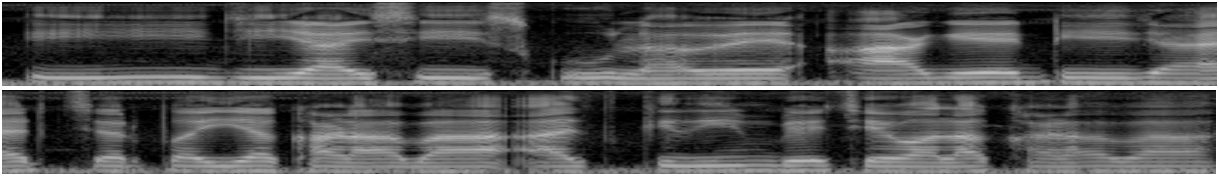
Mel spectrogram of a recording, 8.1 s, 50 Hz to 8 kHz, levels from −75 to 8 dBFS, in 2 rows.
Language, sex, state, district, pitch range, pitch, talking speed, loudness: Bhojpuri, male, Uttar Pradesh, Deoria, 120-130 Hz, 125 Hz, 110 wpm, -19 LUFS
